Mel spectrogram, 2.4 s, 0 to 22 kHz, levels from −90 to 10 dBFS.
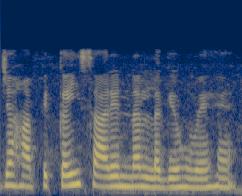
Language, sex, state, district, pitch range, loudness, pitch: Hindi, female, Uttar Pradesh, Lucknow, 185-215 Hz, -15 LUFS, 200 Hz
